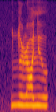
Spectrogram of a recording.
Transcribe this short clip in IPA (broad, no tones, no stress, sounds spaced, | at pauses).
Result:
ʎ ʊ ɭ ɒ lʲ ʊ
